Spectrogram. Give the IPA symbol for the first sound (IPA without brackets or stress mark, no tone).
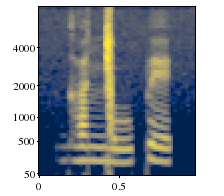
ɡʱ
